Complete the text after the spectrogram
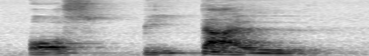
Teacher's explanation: La última sílaba de hospital es la más fuerte o la más notoria de la palabra. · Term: la sílaba tónica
